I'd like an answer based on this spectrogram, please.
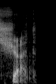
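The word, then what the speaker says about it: Schutt: It's not Vicus, it's not VCs, it's Visus. Oh man, yeah. Right? It's Visus, it's Riddell, it's Shut, and it's Zenith. That's how they're pronounced.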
